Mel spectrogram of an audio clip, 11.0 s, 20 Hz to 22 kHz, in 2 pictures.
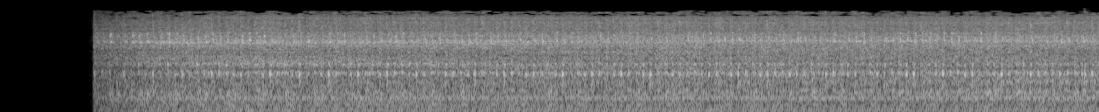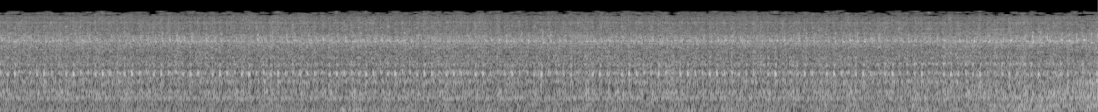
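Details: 2004 Honda 2.2 diesel after a timing chain job: engine idles and revs with a steady high-pitched whine over the running noise.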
